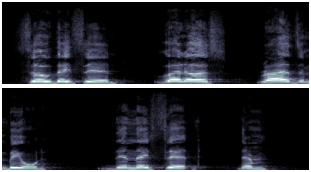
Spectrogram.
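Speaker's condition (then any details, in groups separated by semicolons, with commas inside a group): Cerebral palsy; from birth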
